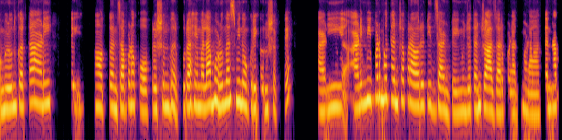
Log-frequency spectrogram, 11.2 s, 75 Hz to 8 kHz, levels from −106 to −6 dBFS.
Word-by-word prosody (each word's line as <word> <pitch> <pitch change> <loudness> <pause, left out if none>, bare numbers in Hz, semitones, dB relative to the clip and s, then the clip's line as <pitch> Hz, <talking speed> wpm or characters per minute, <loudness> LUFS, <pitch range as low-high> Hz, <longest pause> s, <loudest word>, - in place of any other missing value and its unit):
मिळून 215 +3 +2
करता 235 +2 -1 0.2
आणि 250 +1 +1 0.4
काही 230 -1 -7 0.3
हां, 230 -1 +2
त्यांचा 220 -1 +1
पण 240 -1 0
कोऑपरेशन 210 +3 -1
भरपूर 225 0 -3
आहे 235 +1 +2
मला 230 +2 +4
म्हणूनच 265 +2 +3
मी 275 - +5
नोकरी 225 -3 +1
करू 205 0 -3
शकते 210 - -6 0.6
आणि 220 +4 0 0.3
आणि 220 +3 +3
मी 275 +3 +4
पण 305 -1 +4
मग 300 +1 +4
त्यांच्या 275 -1 +1
प्रायोरिटीज 240 -4 0
जाणते. 190 -4 -1
म्हणजे 195 +1 -2
त्यांच्या 220 +1 +2
आजारपणात 185 -2 -1
म्हणा, 175 -4 -2
त्यांना 220 +5 -1
225 Hz, 155 wpm, -22 LUFS, 205-245 Hz, 0.6 s, मी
